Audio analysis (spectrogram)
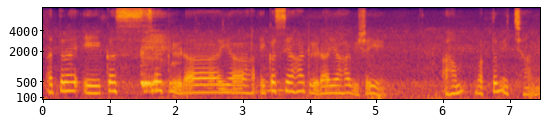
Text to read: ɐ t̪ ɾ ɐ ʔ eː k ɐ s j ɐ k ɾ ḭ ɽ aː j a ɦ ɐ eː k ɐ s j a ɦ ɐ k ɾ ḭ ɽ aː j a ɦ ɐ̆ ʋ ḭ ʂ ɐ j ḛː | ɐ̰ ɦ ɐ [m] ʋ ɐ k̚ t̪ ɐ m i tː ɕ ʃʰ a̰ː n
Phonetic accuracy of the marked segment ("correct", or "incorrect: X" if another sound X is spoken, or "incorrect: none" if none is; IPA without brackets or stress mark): correct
